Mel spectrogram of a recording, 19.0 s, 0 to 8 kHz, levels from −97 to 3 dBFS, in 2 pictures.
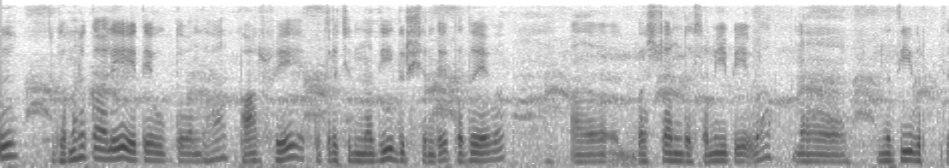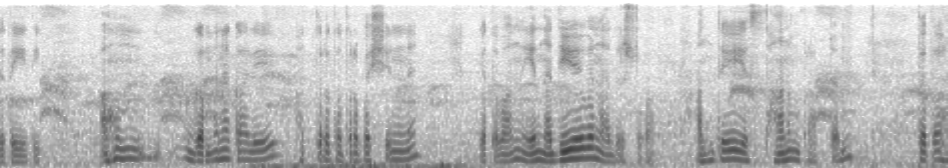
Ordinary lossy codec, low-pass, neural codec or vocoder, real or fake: none; 7.2 kHz; none; real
